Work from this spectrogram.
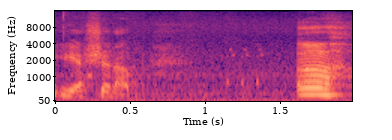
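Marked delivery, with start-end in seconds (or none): none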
